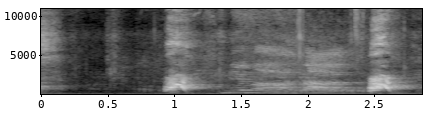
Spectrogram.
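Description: A dog barks twice, sharp and close, with a softer whining, voice-like sound between the barks over a low background hum.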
